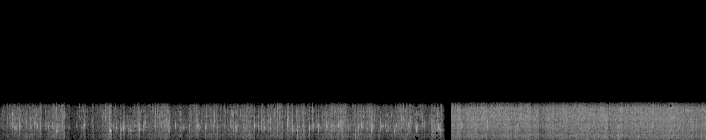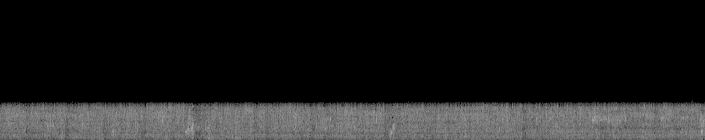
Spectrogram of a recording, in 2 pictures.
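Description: Chicken-mince cutlets shallow-frying in vegetable oil in a frying pan: a continuous sizzle full of small crackling pops. It cuts out for an instant about nine seconds in, then carries on as a steadier sizzle with an occasional sharper pop.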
